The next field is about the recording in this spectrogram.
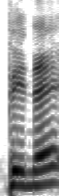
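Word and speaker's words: Peynet: kiosque pé il y a même des musées Pénet au Japon parce que ces dessinsl sont devenus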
